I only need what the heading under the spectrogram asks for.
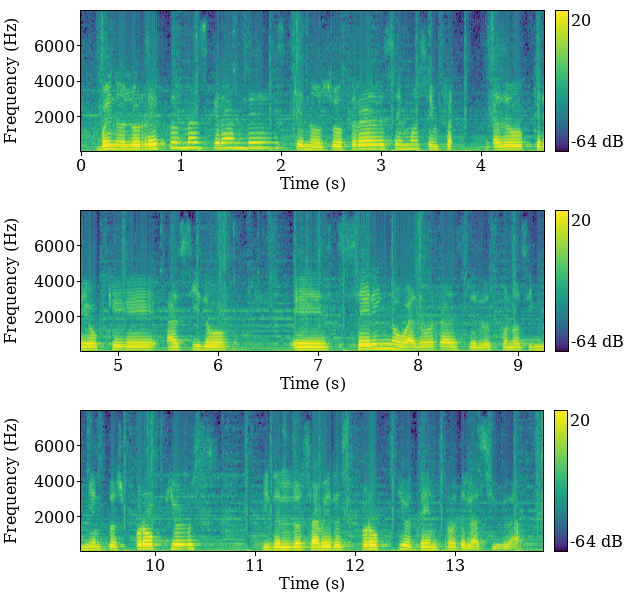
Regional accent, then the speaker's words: La Chorrera, Amazonas, Colombia; yo soy del pueblo indígena Uitoto, del territorio de origen de la chorrera Amazonas del resguardo predio Putumayo

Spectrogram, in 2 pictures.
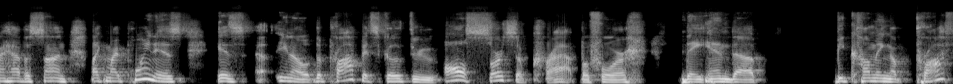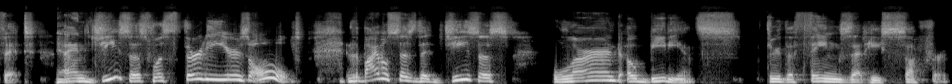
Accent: West Virginia, United States; I was born in the mountains of West Virginia.

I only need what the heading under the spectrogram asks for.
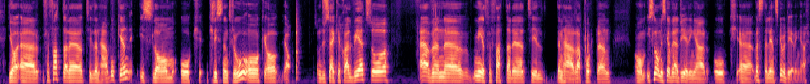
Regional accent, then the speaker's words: Iran; now in Sweden; jag är ju född i Iran och ja. Eh, kommer från en persisk familj

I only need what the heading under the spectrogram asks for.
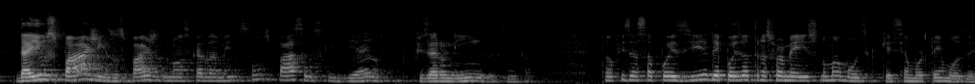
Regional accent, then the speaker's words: São Paulo, Brazil; eu sou paulistano.

